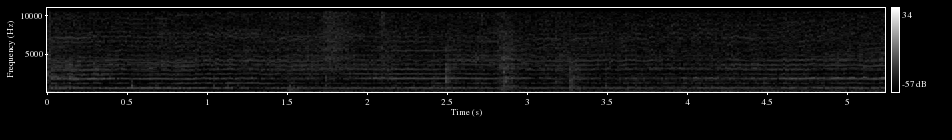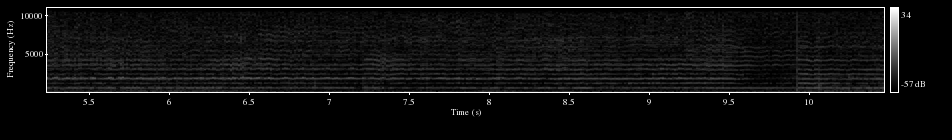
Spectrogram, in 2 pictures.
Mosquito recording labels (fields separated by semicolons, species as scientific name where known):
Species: Culex quinquefasciatus; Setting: cup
